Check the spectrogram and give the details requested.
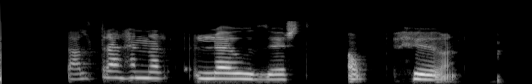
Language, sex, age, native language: Icelandic, female, 10, Icelandic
